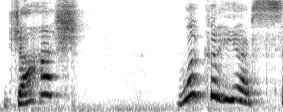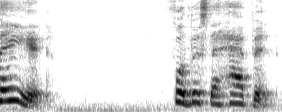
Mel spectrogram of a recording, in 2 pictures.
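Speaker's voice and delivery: high, slow, incredulous question; retold disbelief. Questioning what a dead friend could have said, incredulous. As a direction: draw out the bewildered question from up high.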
